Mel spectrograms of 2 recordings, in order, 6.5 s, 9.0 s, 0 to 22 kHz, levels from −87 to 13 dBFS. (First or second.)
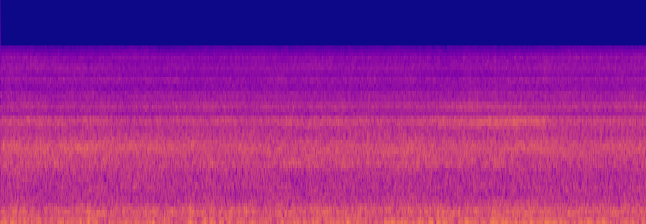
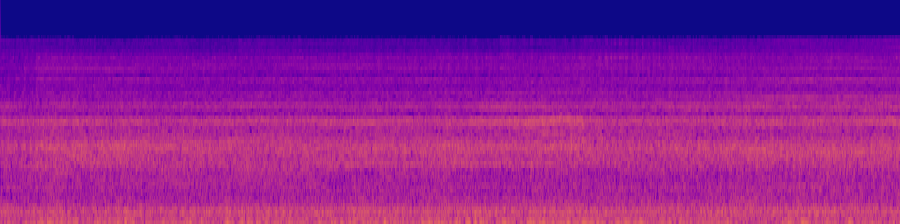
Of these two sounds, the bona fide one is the second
